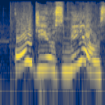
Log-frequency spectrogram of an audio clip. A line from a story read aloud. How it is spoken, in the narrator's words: he exclaimed as he swerved and slammed on the brakes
